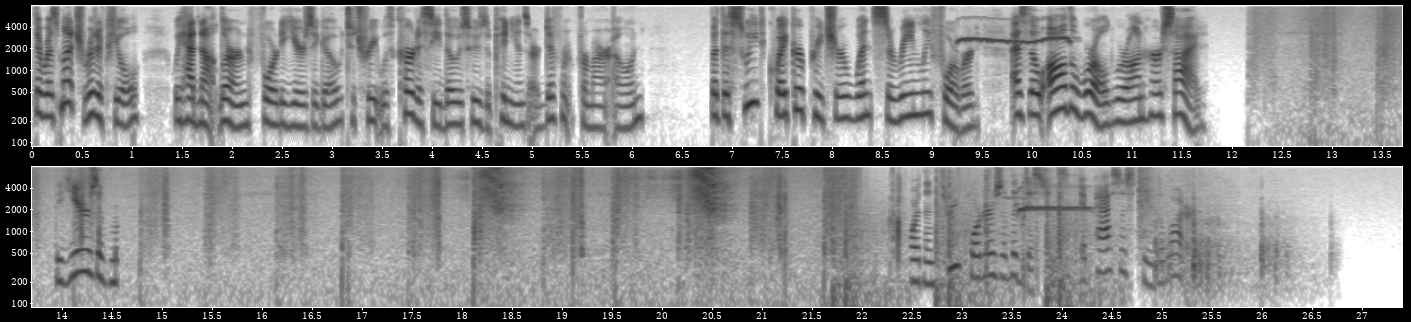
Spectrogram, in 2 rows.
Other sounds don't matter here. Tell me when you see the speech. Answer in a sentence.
The speech can be heard from 0.0 to 6.2 s, from 6.8 to 11.8 s, from 13.9 to 14.6 s and from 22.4 to 25.4 s.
